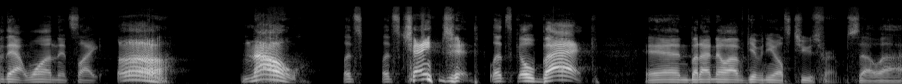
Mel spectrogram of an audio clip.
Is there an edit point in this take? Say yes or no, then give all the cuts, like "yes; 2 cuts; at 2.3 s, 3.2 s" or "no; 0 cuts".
yes; 4 cuts; at 3.6 s, 4.9 s, 6.9 s, 7.8 s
